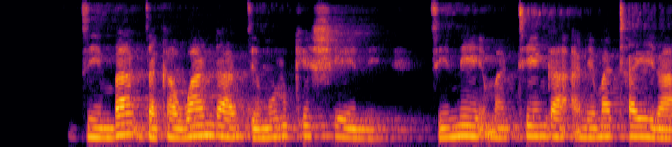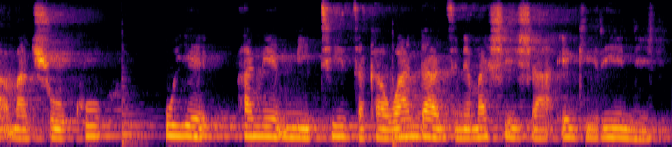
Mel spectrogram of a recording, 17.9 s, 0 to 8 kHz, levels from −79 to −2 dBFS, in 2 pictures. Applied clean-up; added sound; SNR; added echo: neural separator model SepFormer DNS4.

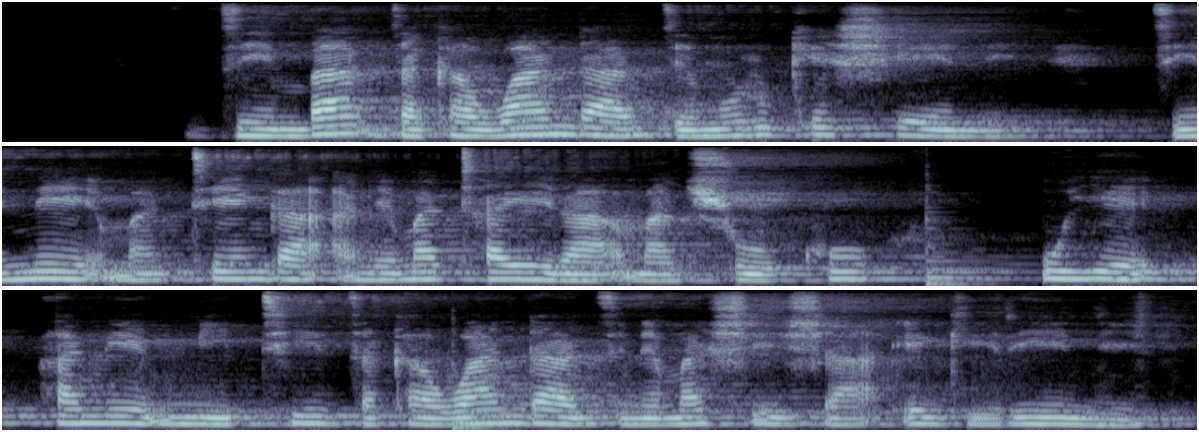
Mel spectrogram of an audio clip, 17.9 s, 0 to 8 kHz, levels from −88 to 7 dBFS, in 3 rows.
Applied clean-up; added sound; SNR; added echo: none; Bowed string instrument; 15 dB; reverberation time 1.6 s.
